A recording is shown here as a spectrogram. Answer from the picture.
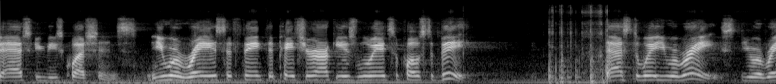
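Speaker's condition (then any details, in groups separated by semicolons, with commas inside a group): No condition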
